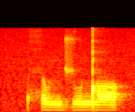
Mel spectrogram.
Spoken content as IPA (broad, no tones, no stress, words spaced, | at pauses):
ħond͡ʒoŋ͡ǃɒ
